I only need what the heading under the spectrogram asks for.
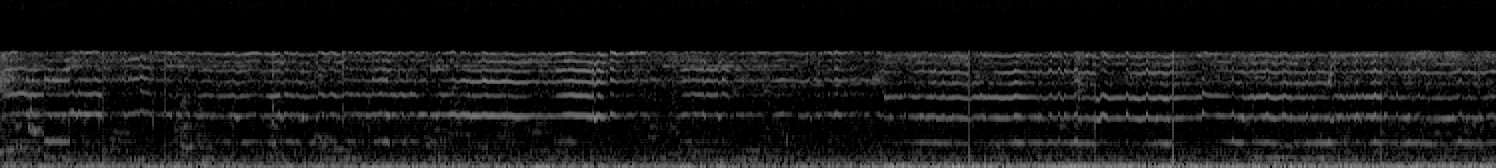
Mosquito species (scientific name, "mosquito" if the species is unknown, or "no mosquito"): Anopheles dirus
